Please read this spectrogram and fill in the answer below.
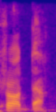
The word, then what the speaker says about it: Rodda: Allora, il titolo è, si pronuncia Rodda, cioè lei.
